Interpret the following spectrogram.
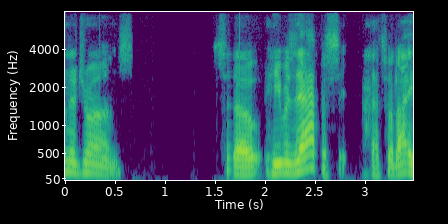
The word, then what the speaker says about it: Appice: the last name because he hears all different pronunciations. So Yeah. he asked Carmine, what do I pronounce? How do I pronounce it? What's the easiest way? And Carmine asked Rod, well, what do you hear it? He goes, a piece. So he changed it to a piece.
